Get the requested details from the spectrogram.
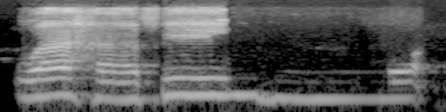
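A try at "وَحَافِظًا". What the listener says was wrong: Zo-nya panjang. Ada alif juga. Wahafiza. Fi sama zo panjang ya.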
